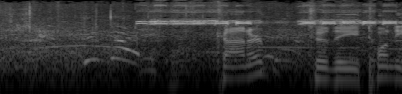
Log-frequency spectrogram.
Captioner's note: whistle blows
